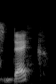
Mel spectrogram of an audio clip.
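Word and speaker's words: deque: it is written as DQ but we can pronounce this as deck now talking about deck what actually it is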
